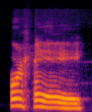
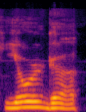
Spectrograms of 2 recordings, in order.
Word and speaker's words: Jorge: idiots on these documentaries pronounce the J like a y and they'll say something like yorga because I don't know what they're talking about or san yesinto the J is a hota it's h Jorge the G is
